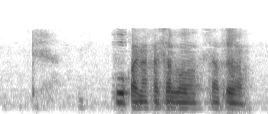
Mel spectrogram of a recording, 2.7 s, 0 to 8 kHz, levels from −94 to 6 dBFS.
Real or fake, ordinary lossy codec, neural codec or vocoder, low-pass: fake; AAC, 16 kbps; codec, 16 kHz in and 24 kHz out, 1.1 kbps, FireRedTTS-2 codec; 7.2 kHz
